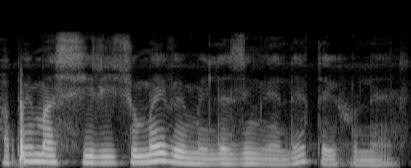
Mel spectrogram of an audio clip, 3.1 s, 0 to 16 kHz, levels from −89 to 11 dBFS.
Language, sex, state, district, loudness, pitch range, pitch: Wancho, male, Arunachal Pradesh, Longding, -24 LUFS, 100-140 Hz, 115 Hz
